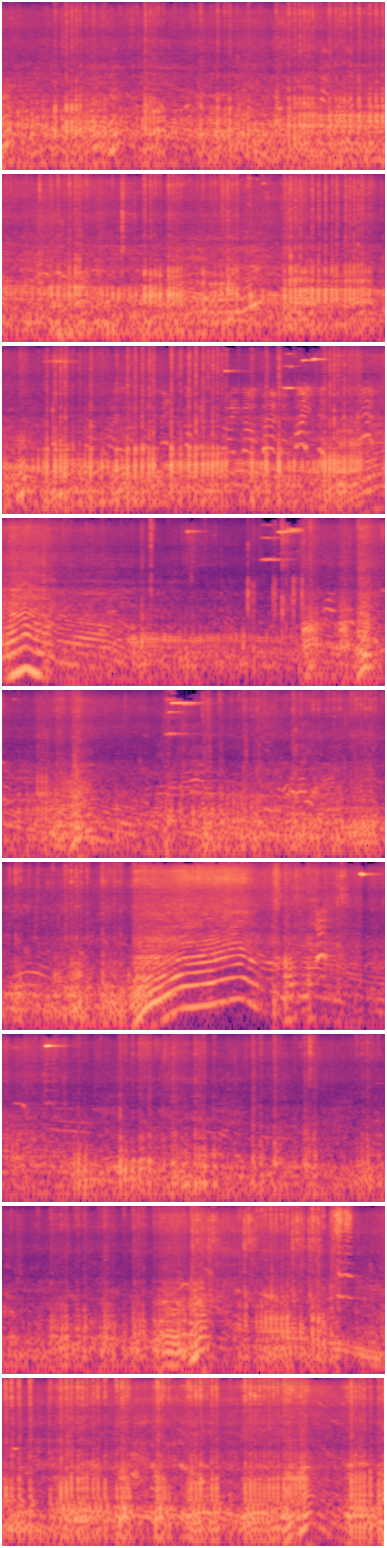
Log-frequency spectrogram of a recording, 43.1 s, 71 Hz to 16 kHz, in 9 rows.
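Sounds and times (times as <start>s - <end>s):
motorcycle engine revving: 0.0s - 43.0s.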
